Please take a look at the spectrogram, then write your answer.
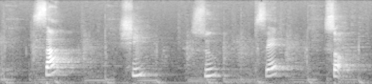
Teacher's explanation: No existe el sonido si. Los japoneses van a decir shi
